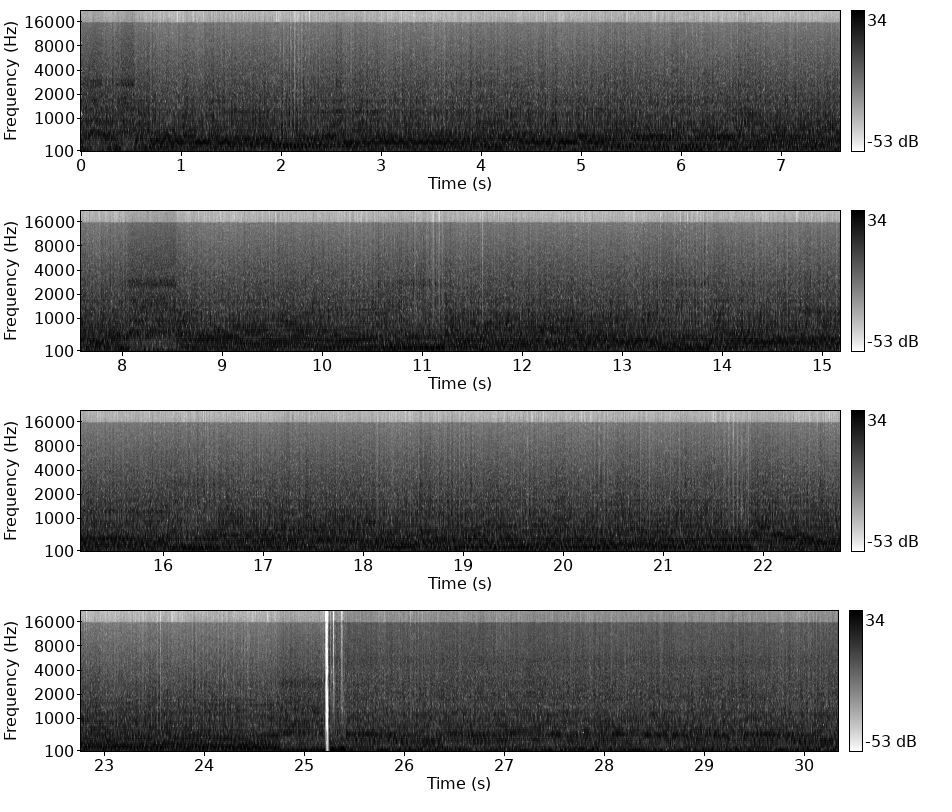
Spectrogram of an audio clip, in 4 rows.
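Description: Raw black metal: heavily distorted guitars and fast drums in a dense, noisy, lo-fi mix, the chords shifting every second or two. About 25 seconds in, one track cuts off abruptly and the next begins.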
